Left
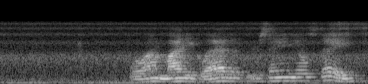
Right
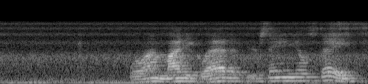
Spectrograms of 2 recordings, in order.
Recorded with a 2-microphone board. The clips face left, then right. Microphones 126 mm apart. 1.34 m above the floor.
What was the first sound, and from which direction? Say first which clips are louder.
A man speaking: left 3 dB; 10° left (ahead or behind).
